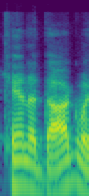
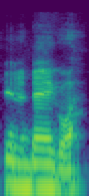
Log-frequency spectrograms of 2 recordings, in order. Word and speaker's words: Canandaigua: Don't ask me to pronounce anything. Worcester. Exactly. Is that Worcestershire sauce? Worcestershire. Yeah, yeah. At least I got Canandaigua down. No, you don't. It's Canandaigua.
